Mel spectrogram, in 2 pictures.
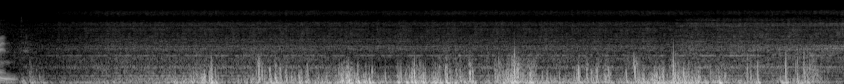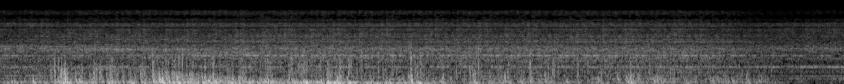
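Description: Strong gusty wind buffeting the microphone in loud, uneven low rumbles, easing off in the last few seconds. Under it runs a steady machine hum with a few thin whining tones.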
